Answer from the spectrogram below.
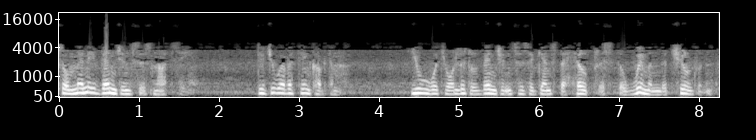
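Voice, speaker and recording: Wartime radio drama: female actor as avenging prisoner taunting her executioners in slow chant-like phrases, faint hiss, narrow old broadcast band. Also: fairly low pitch, natural voice. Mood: solemn, menacing. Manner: solemn, incantatory, taunting, dramatic pauses. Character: defiant condemned woman, unkillable avenging accuser of Nazis. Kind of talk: 1940s radio drama monologue. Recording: thin, scratchy 1940s radio broadcast.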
